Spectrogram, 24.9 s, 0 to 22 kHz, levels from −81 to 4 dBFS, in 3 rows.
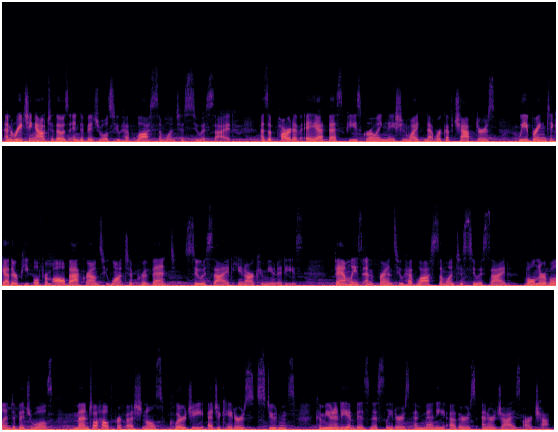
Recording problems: muffled; slightly; fading above 3.5 kHz
background chatter; noticeable; throughout; 3 voices, 20 dB below the speech
low rumble; faint; throughout; 20 dB below the speech

